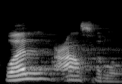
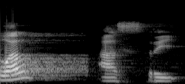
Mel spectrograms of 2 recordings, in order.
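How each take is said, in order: First: It ends on a bare r with no vowel. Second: It ends with a short i vowel. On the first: The speaker calls it right. "Ri-nya jadi sukun" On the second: The speaker calls it wrong. "apalagi kalau wal asri"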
